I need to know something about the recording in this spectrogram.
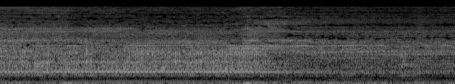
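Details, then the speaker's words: Electric oil extractor pump sucking engine oil through a tube slid into the oil pan: a steady high buzzing whirr with a faint even pulse about four times a second; suction is strong enough to flatten the tube, and it is working normally. "Boy, this is going fast. There's so much suction, it's sucking this tube in flat."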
